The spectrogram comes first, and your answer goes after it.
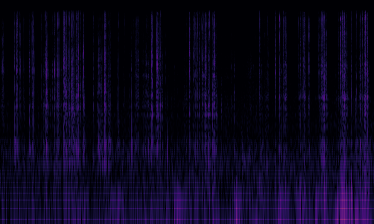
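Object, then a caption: Rhinestone-studded clutch purse. Long nails scratch and tap the jeweled surface of a small, hollow, owl-shaped rhinestone clutch purse held in both hands. Bright, crisp scraping bursts alternate with quick clicking taps that stop almost instantly, with little low-end body.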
